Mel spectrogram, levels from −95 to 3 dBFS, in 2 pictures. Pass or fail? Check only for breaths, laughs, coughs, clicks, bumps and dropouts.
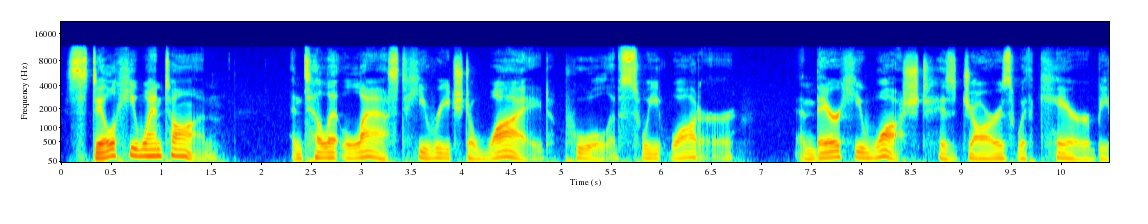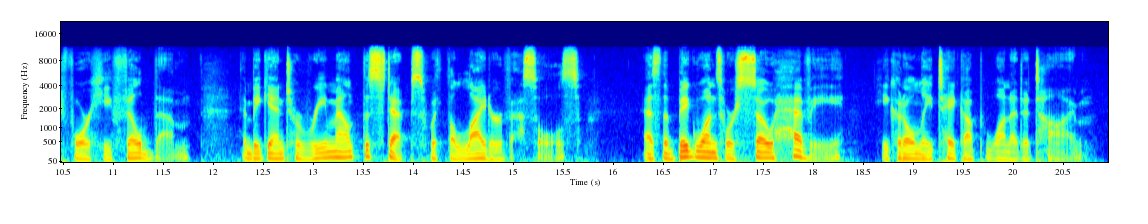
pass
